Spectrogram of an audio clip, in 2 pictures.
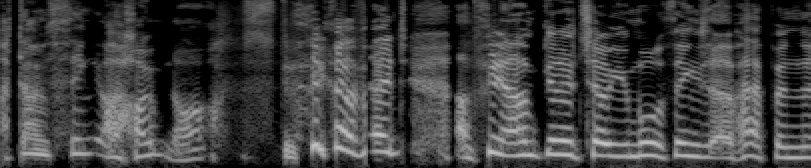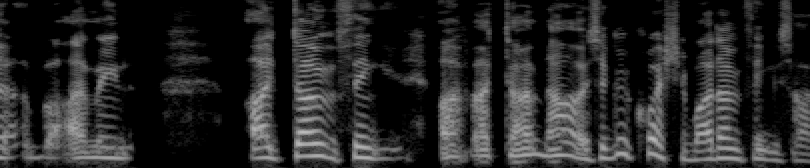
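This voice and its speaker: In an Essex accent, a man with a high pitch speaks at a moderate pace with very wide pitch swings, in a very clean recording with a silent background. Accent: southern English (Essex). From Essex, England. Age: 30s. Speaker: podcast host. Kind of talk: casual chat. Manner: halting.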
